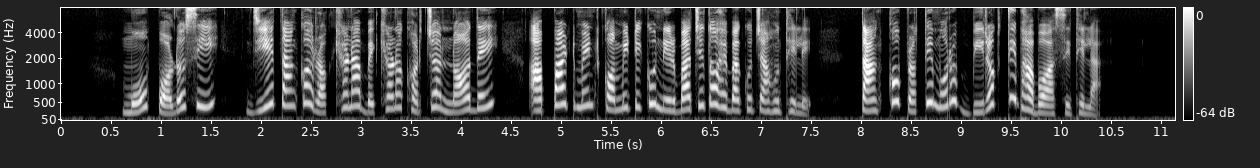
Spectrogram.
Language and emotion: Odia, disgusted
